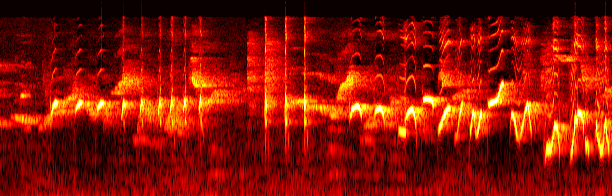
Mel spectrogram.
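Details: White-rumped shama stirred up to sing a fight song: rapid chattering series of short whistled notes, many repeated in quick succession, with sharp clicks between phrases.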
